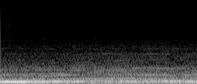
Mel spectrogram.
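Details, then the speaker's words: 2020 Toyota Corolla with a CVT under hard acceleration: revs climb and hold in a loud, steady, low drone while the car gains little speed; typical CVT behaviour, which the owner dislikes. "see how it like the power band goes on the power goes all the way up and I am not going nowhere it makes all that noise"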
